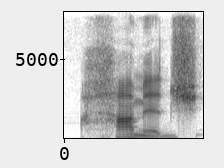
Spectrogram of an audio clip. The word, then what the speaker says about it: homage: little bit about um homage and homage and i don't feel like getting into that um so yes sometimes the h is pronounced but what i've what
